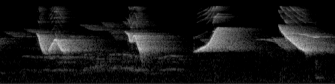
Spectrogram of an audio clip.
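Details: Four loud, clear song phrases from a red-cowled cardinal, each a sharply falling slurred whistle with a small upturn, evenly spaced almost a second apart in a quiet setting.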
